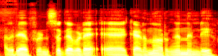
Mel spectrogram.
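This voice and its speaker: A travel vlogger with a fairly low voice and a Malayali accent narrates as he shows viewers around various places. He talks casually in Malayalam sprinkled with English words, speaking in a rapid-fire way with little pitch movement.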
